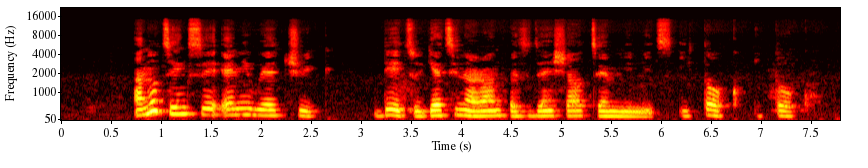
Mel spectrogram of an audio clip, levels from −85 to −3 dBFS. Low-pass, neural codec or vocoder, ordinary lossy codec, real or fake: 14.4 kHz; none; none; real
